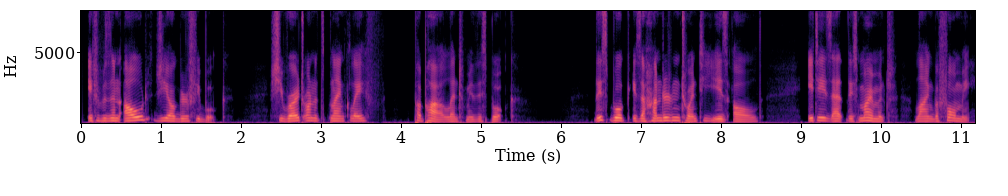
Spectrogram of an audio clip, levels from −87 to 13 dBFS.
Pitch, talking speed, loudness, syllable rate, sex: 175 Hz, 180 wpm, -19 LUFS, 5.3 syllables/s, female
